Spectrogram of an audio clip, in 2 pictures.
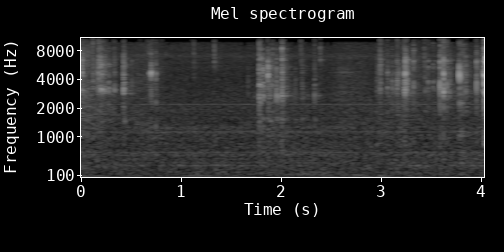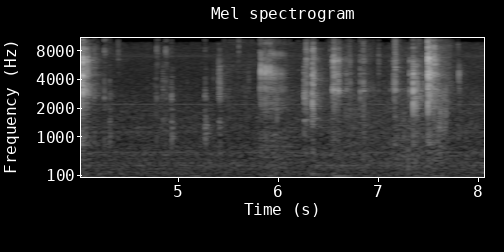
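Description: Go stones clicking onto a wooden Go board, a dozen or so sharp, irregular clicks, some in quick pairs, as the last neutral points are filled at the end of the game.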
